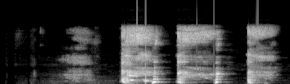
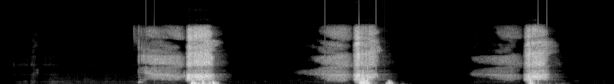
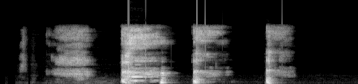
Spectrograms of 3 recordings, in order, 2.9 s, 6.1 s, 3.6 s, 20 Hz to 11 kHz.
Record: cough_length: 2.9 s
cough_amplitude: 30519
cough_signal_mean_std_ratio: 0.43
exhalation_length: 6.1 s
exhalation_amplitude: 30590
exhalation_signal_mean_std_ratio: 0.32
three_cough_length: 3.6 s
three_cough_amplitude: 31761
three_cough_signal_mean_std_ratio: 0.35
survey_phase: beta (2021-08-13 to 2022-03-07)
age: 18-44
gender: Female
wearing_mask: 'No'
symptom_none: true
smoker_status: Ex-smoker
respiratory_condition_asthma: false
respiratory_condition_other: false
recruitment_source: REACT
submission_delay: 1 day
covid_test_result: Negative
covid_test_method: RT-qPCR
influenza_a_test_result: Negative
influenza_b_test_result: Negative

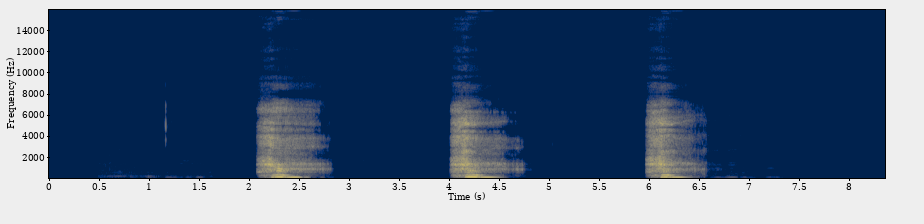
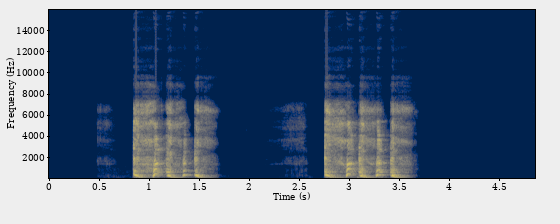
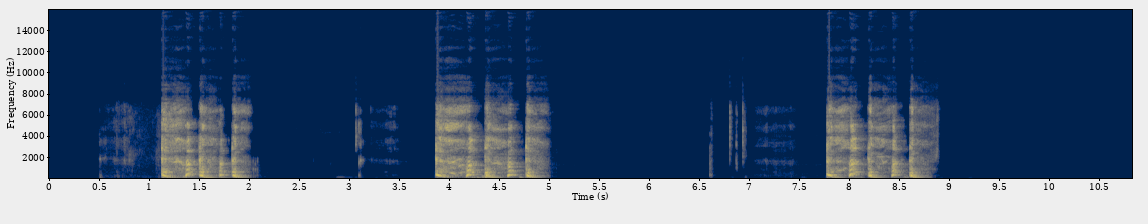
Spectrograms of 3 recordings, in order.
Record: exhalation_length: 8.4 s
exhalation_amplitude: 21708
exhalation_signal_mean_std_ratio: 0.32
cough_length: 4.9 s
cough_amplitude: 31698
cough_signal_mean_std_ratio: 0.38
three_cough_length: 10.8 s
three_cough_amplitude: 31319
three_cough_signal_mean_std_ratio: 0.33
survey_phase: alpha (2021-03-01 to 2021-08-12)
age: 45-64
gender: Female
wearing_mask: 'No'
symptom_none: true
smoker_status: Never smoked
respiratory_condition_asthma: false
respiratory_condition_other: false
recruitment_source: REACT
submission_delay: 2 days
covid_test_result: Negative
covid_test_method: RT-qPCR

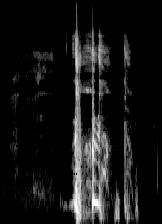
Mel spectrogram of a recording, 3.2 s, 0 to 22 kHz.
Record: three_cough_length: 3.2 s
three_cough_amplitude: 32768
three_cough_signal_mean_std_ratio: 0.29
survey_phase: alpha (2021-03-01 to 2021-08-12)
age: 18-44
gender: Male
wearing_mask: 'No'
symptom_cough_any: true
symptom_fatigue: true
symptom_fever_high_temperature: true
symptom_headache: true
symptom_change_to_sense_of_smell_or_taste: true
symptom_loss_of_taste: true
symptom_onset: 6 days
smoker_status: Ex-smoker
respiratory_condition_asthma: false
respiratory_condition_other: false
recruitment_source: Test and Trace
submission_delay: 2 days
covid_test_result: Positive
covid_test_method: RT-qPCR
covid_ct_value: 24.6
covid_ct_gene: ORF1ab gene
covid_ct_mean: 24.9
covid_viral_load: 6900 copies/ml
covid_viral_load_category: Minimal viral load (< 10K copies/ml)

